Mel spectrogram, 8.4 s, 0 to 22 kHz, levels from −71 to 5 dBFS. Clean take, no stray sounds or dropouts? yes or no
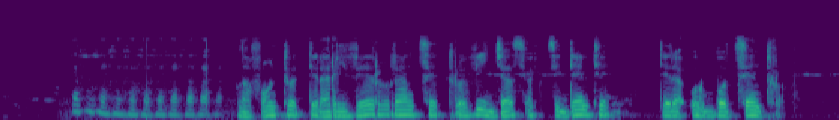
no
